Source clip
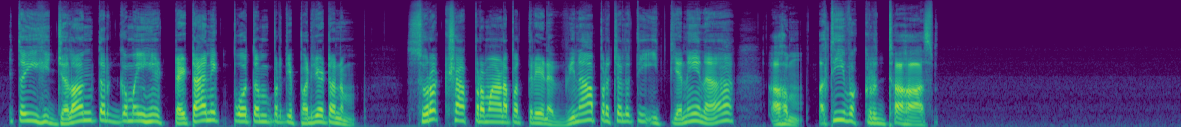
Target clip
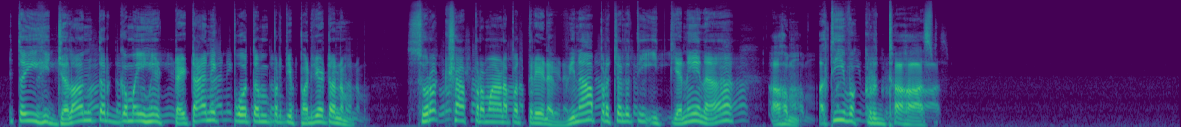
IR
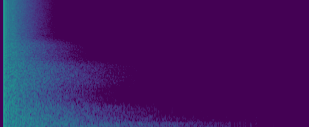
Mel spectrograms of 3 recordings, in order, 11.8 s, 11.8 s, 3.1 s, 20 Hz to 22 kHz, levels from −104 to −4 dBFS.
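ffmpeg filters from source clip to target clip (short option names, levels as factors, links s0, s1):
-filter_complex "[0:a]asplit=2[s0][s1];[s1]adelay=160,highpass=300,lowpass=3400,asoftclip=type=hard:threshold=0.2,volume=0.126[s2];[s0][s2]amix=inputs=2:normalize=0,alimiter=limit=0.211:level=0:latency=1:release=215,volume=0.355"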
